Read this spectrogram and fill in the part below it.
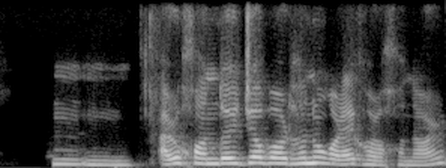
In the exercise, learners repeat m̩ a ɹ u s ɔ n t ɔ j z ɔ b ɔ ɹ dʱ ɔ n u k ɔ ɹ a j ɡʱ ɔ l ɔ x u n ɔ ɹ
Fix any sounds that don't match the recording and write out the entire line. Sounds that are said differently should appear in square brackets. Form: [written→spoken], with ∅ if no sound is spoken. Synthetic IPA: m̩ a ɹ u [s→x] ɔ n [t→d] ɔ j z ɔ b ɔ ɹ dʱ ɔ n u k ɔ ɹ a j ɡʱ ɔ [l→ɹ] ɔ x [u→ɔ] n ɔ ɹ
